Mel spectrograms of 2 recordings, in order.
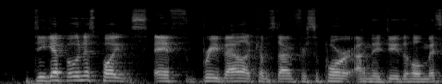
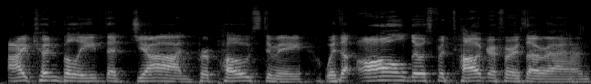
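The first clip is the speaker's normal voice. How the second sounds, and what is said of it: A pretty good impression. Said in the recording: “That was a pretty good impression”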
